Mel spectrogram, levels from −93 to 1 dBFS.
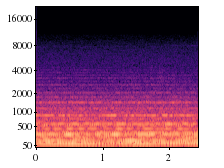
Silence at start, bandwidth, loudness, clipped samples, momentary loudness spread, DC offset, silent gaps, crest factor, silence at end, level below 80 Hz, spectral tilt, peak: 0 s; 4.6 kHz; -16 LUFS; under 0.1%; 2 LU; under 0.1%; none; 12 dB; 0 s; -32 dBFS; -11 dB/octave; -2 dBFS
